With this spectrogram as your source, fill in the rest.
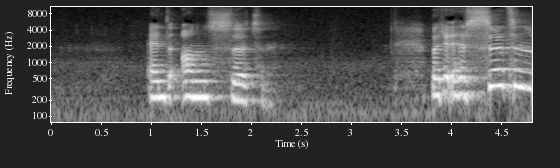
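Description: A middle-aged woman speaks calmly and clearly, close to a microphone.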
